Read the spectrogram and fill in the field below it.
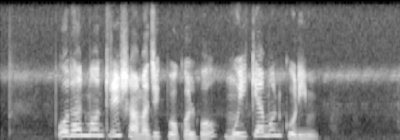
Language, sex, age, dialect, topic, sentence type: Bengali, female, 18-24, Rajbangshi, banking, question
